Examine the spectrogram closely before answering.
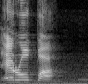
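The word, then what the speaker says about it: Eropa: In Indonesia, we call it Europa. Europa? Oh, it sounds like it's very erotic. Mm. Yeah. come to the erotic continent. Wait, so have you been before to Europa?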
